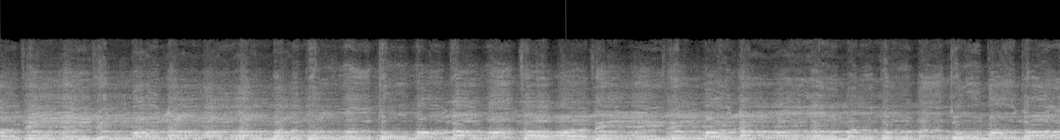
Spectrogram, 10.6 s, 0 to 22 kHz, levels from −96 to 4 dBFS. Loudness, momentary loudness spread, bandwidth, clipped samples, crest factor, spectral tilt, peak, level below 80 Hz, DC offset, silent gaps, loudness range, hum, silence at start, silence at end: -13 LUFS; 2 LU; 16 kHz; under 0.1%; 14 dB; -4 dB/octave; 0 dBFS; -46 dBFS; under 0.1%; none; 1 LU; none; 0 s; 0 s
